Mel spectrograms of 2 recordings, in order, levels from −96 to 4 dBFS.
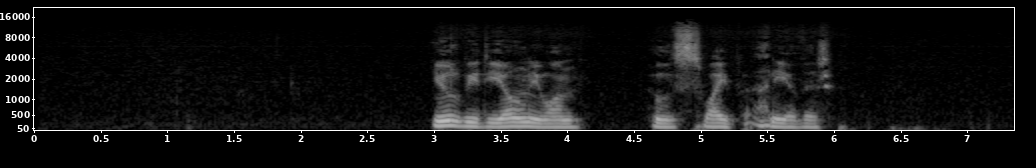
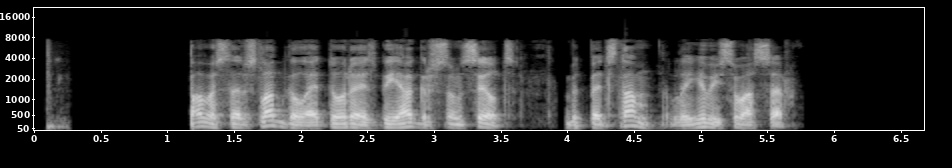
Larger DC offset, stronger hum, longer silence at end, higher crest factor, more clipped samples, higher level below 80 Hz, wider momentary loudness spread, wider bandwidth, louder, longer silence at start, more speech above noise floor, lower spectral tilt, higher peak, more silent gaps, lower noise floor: neither; neither; first, 1.3 s vs 1 s; about the same, 20 dB vs 18 dB; neither; second, -72 dBFS vs -54 dBFS; first, 13 LU vs 7 LU; first, 13.5 kHz vs 8 kHz; second, -34 LUFS vs -16 LUFS; first, 3 s vs 0.1 s; second, 44 dB vs over 74 dB; about the same, -5.5 dB/octave vs -4.5 dB/octave; second, -18 dBFS vs 0 dBFS; second, none vs 0.28-1.15 s, 3.92-3.97 s; second, -77 dBFS vs under -90 dBFS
